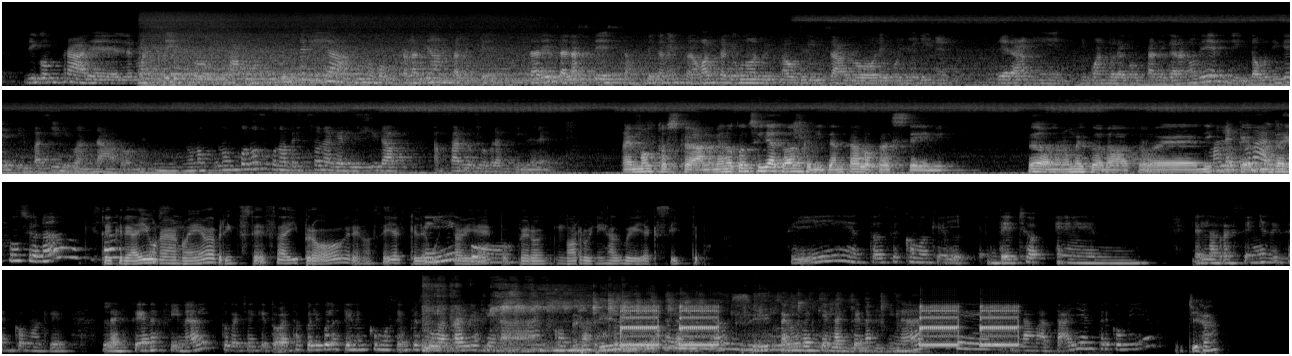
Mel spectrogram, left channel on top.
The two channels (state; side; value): different; both; correlation 0.00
